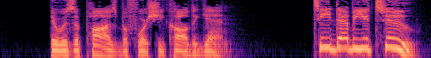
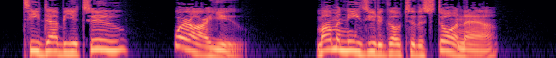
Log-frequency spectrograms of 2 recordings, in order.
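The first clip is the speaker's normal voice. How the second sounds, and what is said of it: Pleasant Southern woman's accent. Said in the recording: “a woman called in a pleasant southern accent”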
